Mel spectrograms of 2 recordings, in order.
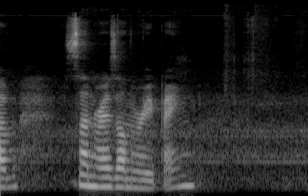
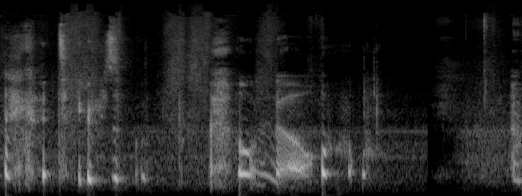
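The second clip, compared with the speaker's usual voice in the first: high, breathy teary laugh; laugh-cry the words out; crying, worn out; 11 semitones higher, much slower than usual. Real, not acted. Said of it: "I can't stop crying".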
